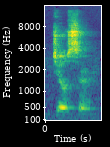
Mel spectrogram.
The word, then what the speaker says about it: Djoser: The correct pronunciation of this word is Djoser.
